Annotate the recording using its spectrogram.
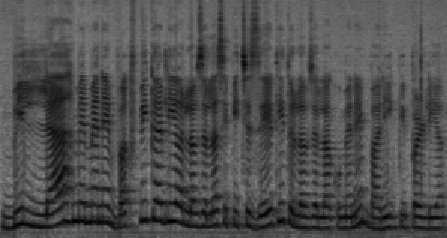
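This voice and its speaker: A woman teaching Quran recitation rules to her students, explaining each rule and then reciting verses in a slow, drawn-out chant. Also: medium pitch, dark tone, dull audio. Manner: addresses students directly. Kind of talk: recitation lesson.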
